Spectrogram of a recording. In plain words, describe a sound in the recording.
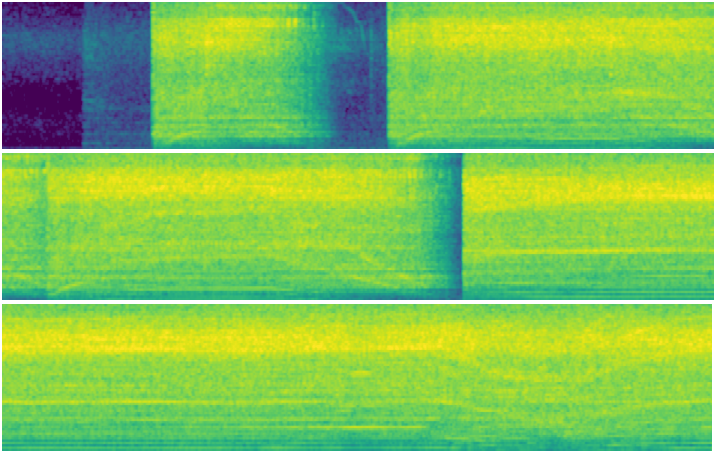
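An electric planer motor whirs loudly, revving up and winding down several times.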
